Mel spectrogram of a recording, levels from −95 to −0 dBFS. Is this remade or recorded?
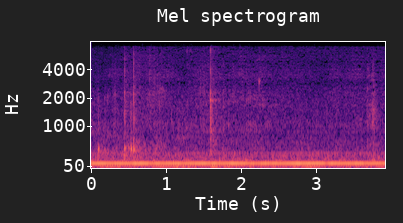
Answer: recorded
